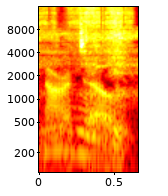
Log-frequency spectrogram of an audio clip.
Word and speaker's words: Naruto: I saw Naruto when I was in like middle school. – I'm mad it. You said that in 4.5 syllables instead of just saying Naruto.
